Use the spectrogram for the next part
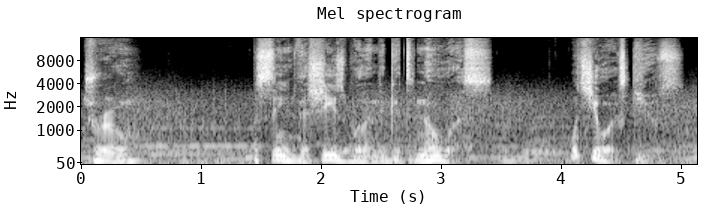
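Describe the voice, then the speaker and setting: Guy doing a gruff pirate sailor, deep voice, bossy n dry, audio drama with music under it. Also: big pitch swings, measured pace. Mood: dryly amused. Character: gruff male pirate sailor, commanding, dryly amused.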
